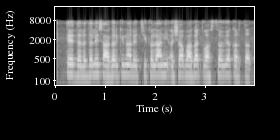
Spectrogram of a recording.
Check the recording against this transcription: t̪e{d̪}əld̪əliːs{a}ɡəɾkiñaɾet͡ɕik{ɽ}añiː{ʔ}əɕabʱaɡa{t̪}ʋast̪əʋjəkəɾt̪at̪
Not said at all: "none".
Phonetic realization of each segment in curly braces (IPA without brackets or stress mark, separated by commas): d̪, a, l, ʔ, t̪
